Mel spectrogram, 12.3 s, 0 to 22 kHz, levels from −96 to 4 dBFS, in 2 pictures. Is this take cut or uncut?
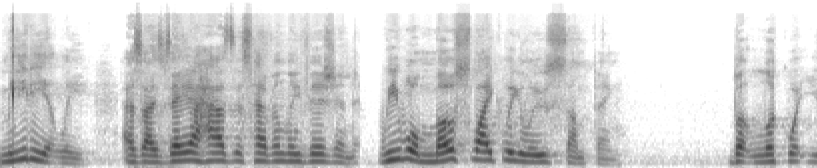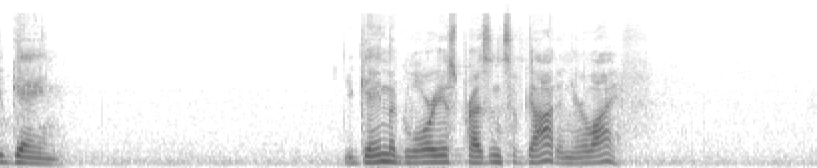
cut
